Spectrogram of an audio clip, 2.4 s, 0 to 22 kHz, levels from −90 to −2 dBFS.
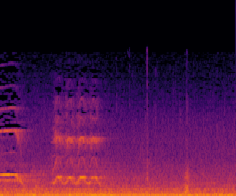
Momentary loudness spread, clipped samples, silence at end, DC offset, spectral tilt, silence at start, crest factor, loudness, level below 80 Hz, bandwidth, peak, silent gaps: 4 LU; under 0.1%; 0 s; under 0.1%; -5 dB/octave; 0 s; 12 dB; -27 LUFS; -30 dBFS; 13.5 kHz; -12 dBFS; none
